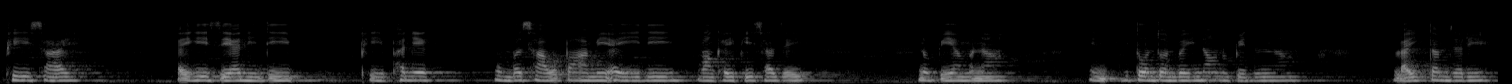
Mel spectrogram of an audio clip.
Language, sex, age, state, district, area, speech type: Manipuri, female, 45-60, Manipur, Kakching, rural, spontaneous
